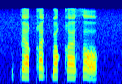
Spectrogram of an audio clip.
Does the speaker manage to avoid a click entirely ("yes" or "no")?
yes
